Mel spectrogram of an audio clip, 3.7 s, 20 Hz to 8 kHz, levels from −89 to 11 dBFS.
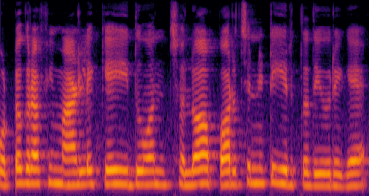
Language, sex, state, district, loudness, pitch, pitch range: Kannada, female, Karnataka, Bijapur, -15 LUFS, 205 Hz, 195-215 Hz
